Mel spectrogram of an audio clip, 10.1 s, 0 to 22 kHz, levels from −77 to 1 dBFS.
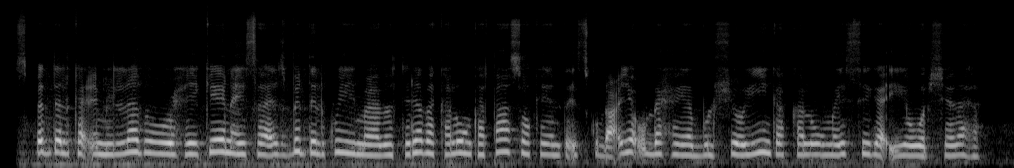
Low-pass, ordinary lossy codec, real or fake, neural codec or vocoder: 19.8 kHz; none; fake; codec, 44.1 kHz, 7.8 kbps, DAC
